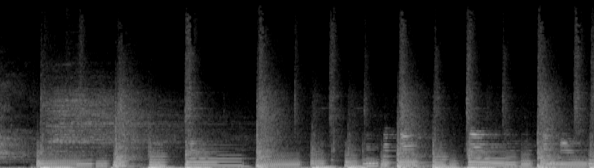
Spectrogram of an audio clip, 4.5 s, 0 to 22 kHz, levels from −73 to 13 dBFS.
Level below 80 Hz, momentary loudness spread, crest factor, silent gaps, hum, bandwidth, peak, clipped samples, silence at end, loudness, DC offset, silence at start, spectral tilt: -20 dBFS; 4 LU; 14 dB; none; none; 17.5 kHz; -2 dBFS; under 0.1%; 0 s; -18 LUFS; under 0.1%; 0 s; -5.5 dB/octave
